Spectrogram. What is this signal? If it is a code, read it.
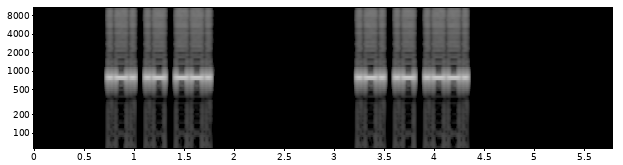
Morse code, heard as a keyed tone, about 32 wpm, 800 Hz. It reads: RAG RAP
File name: Alphabetical / Alphabetical mp3s / Rs @30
